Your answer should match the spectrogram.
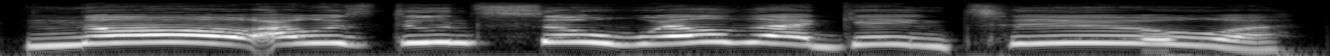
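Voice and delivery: loud drawn-out lament; dismayed groan. Real, not acted. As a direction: stretch it out in frustrated dismay. Dies after playing well.

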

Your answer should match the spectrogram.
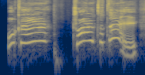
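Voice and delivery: squeaky falsetto mimicry; high mock voice. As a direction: pitch it way up in a mocking squeak. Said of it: "I was like".

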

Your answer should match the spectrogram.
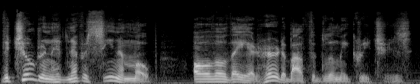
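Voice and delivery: ordinary delivery, nothing marked

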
